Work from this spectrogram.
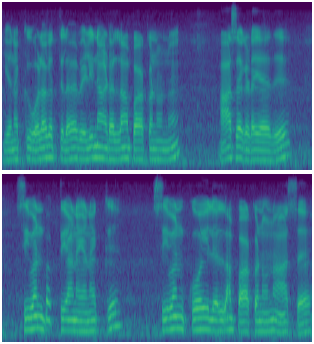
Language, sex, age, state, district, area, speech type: Tamil, female, 60+, Tamil Nadu, Cuddalore, urban, spontaneous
